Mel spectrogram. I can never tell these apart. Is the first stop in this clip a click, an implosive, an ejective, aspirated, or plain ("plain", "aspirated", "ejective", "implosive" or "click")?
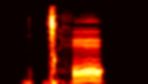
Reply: click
